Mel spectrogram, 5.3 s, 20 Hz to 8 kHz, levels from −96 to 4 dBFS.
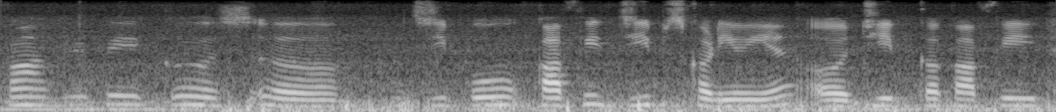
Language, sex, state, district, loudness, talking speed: Hindi, male, Punjab, Fazilka, -19 LUFS, 135 wpm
